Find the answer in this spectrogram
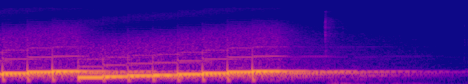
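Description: A sampled microwave timer beep played as a pitched instrument: fast runs of short notes climbing in pitch, the last note held and fading out near the end.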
